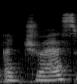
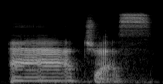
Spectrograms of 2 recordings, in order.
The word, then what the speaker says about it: address: adventure now for address typically we will say address when we are referring to like the verb address so for example we need to address this issue okay we need to address this issue here i'm using that schwa for that a vowel sound but uh when we are talking about like the location like the mailing address the location of a place here uh generally we'll use address address so what is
